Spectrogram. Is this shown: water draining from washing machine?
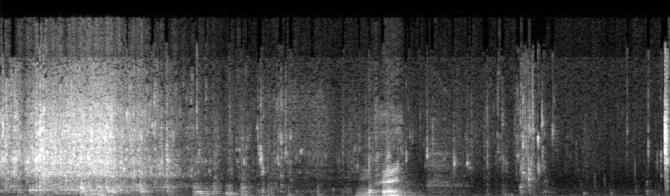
yes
